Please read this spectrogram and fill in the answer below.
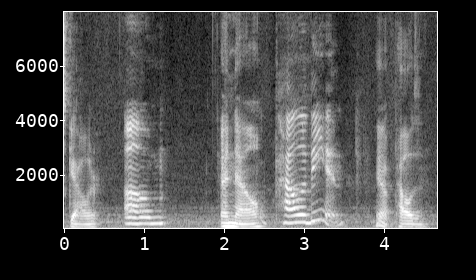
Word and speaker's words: Galar: Galar. Galar. It's Galar. I've heard it both ways. No, it's Galar.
